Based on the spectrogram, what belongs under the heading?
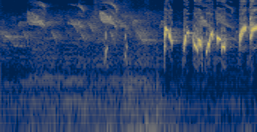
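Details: Red-whiskered bulbul singing to provoke other birds into song: faint background twittering, then a rapid string of bright, looping whistled notes repeated about six times.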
